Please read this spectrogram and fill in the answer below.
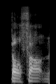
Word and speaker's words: Bellefontaine: was in Bellefontaine okay that that's how that's pronounced by the way Bellefontaine Ohio okay I grew up in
